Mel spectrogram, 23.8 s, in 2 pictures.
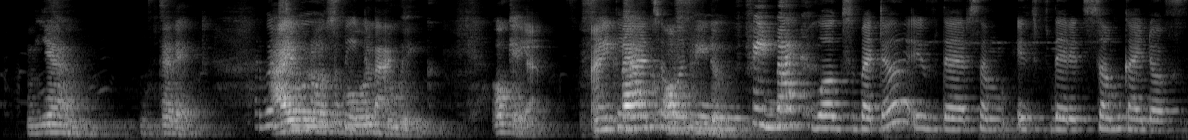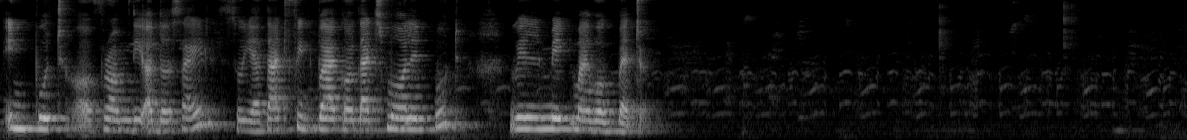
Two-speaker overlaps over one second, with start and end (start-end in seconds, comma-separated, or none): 2.7-3.9, 5.9-7.3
